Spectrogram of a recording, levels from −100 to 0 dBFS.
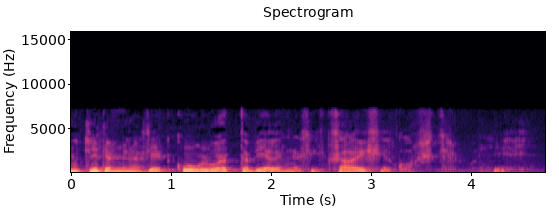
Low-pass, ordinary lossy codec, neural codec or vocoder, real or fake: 7.2 kHz; none; codec, 16 kHz, 8 kbps, FunCodec, trained on LibriTTS, 25 frames a second; fake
